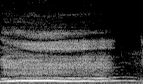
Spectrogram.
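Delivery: long, high wheezing gasp; desperate inhale. Retold or imitated. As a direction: imitate sucking in air after endless laughing. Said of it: "I really needed an inhale".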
